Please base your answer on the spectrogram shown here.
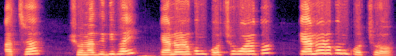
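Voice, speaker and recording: A woman voicing an elderly grandfather who calms the family in a soothing way. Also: extremely high pitch, brisk, no room sound.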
